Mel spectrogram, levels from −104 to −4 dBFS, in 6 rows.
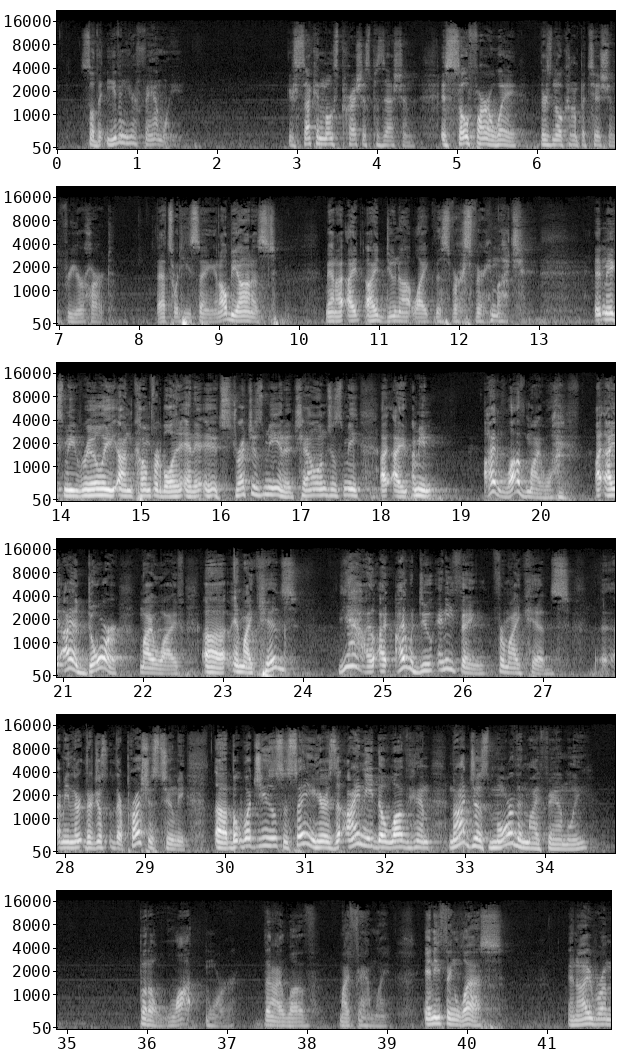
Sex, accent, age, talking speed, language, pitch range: male, American, 40-59, 170 wpm, English, 110-165 Hz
